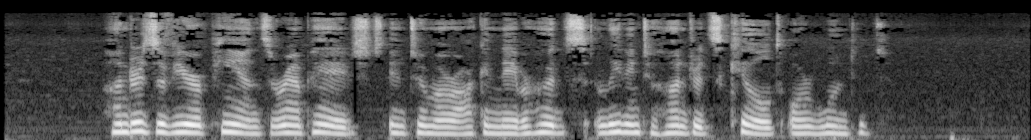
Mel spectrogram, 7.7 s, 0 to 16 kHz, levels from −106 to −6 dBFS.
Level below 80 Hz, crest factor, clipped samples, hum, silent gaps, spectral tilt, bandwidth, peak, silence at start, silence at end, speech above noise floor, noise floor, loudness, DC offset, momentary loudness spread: -56 dBFS; 18 dB; under 0.1%; none; none; -4 dB/octave; 11.5 kHz; -4 dBFS; 0.8 s; 1.1 s; 43 dB; -63 dBFS; -19 LUFS; under 0.1%; 9 LU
